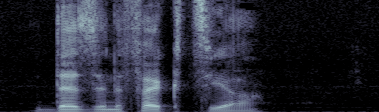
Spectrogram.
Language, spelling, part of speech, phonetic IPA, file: Polish, dezynfekcja, noun, [ˌdɛzɨ̃nˈfɛkt͡sʲja], Pl-dezynfekcja.ogg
